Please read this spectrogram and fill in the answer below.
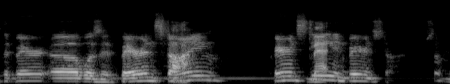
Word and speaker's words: Berenstain: it up right now it's actually pronounced berenstain bears baron stain and it's spelled berenstain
